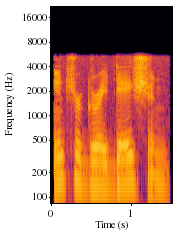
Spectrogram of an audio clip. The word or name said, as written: intergradation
